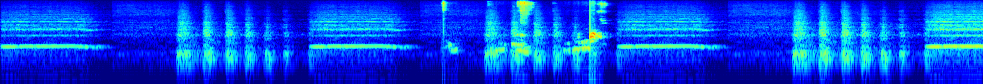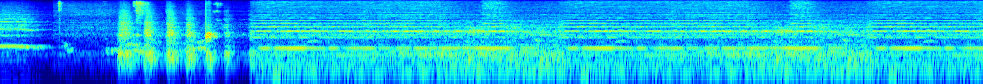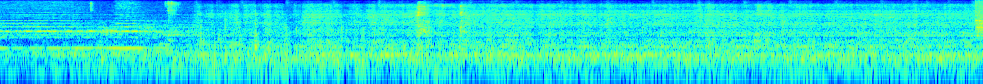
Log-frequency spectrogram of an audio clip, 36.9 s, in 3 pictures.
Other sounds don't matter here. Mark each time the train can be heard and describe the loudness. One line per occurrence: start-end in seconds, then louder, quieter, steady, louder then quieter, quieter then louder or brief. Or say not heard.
0.0-36.8 louder.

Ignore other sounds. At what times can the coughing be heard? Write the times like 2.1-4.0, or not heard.
29.8-30.5.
